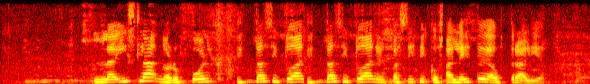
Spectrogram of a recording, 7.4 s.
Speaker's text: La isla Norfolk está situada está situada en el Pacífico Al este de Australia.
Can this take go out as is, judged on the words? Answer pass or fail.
pass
